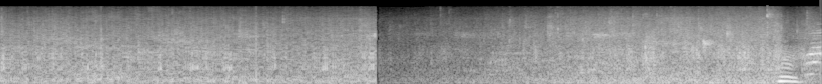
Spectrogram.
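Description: Steady rain falling. The sound drops away suddenly about halfway through and swells back up over the next couple of seconds.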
